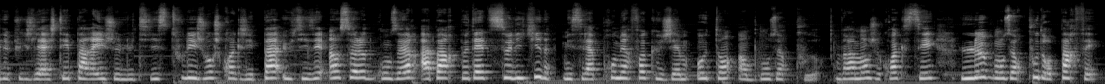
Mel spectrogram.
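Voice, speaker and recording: A woman's voice: high-pitched, fairly bright tone. A young woman from France reviewing makeup in a chatty, enthusiastic vlog, talking straight to her viewers. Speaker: beauty vlogger.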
